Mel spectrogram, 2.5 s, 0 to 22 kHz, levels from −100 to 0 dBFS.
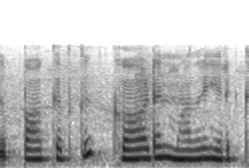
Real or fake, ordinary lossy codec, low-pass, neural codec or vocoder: real; none; 7.2 kHz; none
